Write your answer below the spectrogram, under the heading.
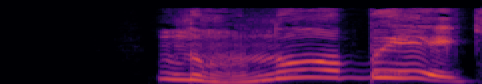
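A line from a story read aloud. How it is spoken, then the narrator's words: Groaning. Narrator (Russian): застонал Адамс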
